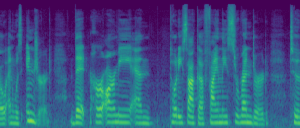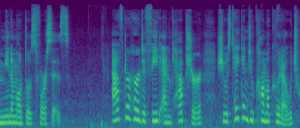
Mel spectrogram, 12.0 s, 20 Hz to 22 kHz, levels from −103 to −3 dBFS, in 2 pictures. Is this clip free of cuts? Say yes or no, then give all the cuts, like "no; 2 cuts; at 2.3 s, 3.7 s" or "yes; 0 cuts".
no; 1 cut; at 8.2 s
